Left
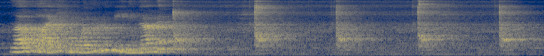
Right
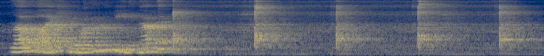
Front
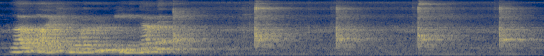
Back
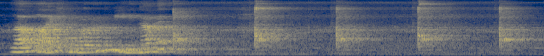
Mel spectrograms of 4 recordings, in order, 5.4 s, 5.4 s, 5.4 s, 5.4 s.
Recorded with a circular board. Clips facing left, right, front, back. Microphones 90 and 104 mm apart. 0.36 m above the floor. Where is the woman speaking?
30° right, 1.1 m.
